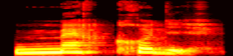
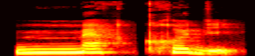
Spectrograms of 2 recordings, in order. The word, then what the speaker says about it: mercredi: If two consonants precede the letter E, then you have to voice it. Mercredi. Mercredi. Wednesday. Mercredi.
